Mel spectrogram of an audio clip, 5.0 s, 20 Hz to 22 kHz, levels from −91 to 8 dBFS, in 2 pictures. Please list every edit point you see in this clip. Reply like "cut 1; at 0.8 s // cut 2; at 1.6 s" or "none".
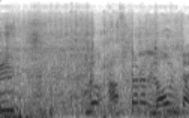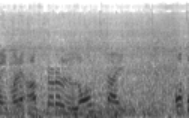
none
